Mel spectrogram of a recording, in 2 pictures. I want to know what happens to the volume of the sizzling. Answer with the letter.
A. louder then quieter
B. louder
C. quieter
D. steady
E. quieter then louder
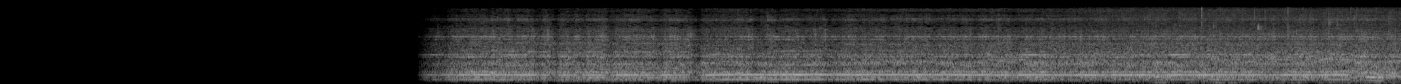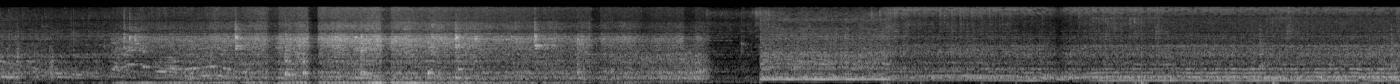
A.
